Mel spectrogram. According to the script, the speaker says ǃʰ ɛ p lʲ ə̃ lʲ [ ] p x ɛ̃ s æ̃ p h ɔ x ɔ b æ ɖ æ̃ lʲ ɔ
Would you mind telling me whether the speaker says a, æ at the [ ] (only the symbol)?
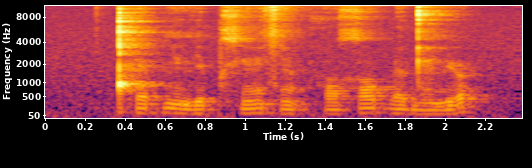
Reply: a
